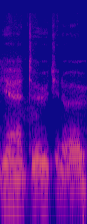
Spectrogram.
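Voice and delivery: husky, slow, breathy murmur. Describing a husky voice the speaker hears, imitating it as a husky Godfather voice. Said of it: "Godfather voice. He's like".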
